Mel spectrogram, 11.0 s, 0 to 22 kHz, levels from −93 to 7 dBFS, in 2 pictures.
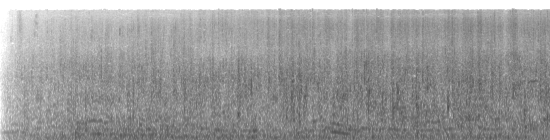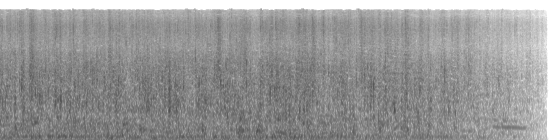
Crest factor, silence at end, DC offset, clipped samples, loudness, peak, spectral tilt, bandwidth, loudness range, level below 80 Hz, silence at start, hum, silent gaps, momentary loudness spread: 20 dB; 0 s; 0.6%; under 0.1%; -24 LUFS; -6 dBFS; -2 dB/octave; 17 kHz; 3 LU; -42 dBFS; 0 s; none; none; 9 LU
